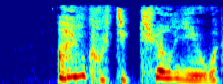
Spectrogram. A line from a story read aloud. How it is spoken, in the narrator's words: she snarled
